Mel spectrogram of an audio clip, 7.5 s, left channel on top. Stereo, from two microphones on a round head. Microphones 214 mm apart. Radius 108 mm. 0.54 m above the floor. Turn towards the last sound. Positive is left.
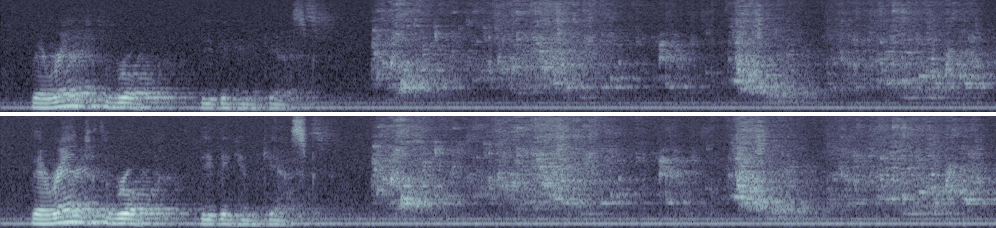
turn(degrees=10)  # may be behind; listen again after turning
